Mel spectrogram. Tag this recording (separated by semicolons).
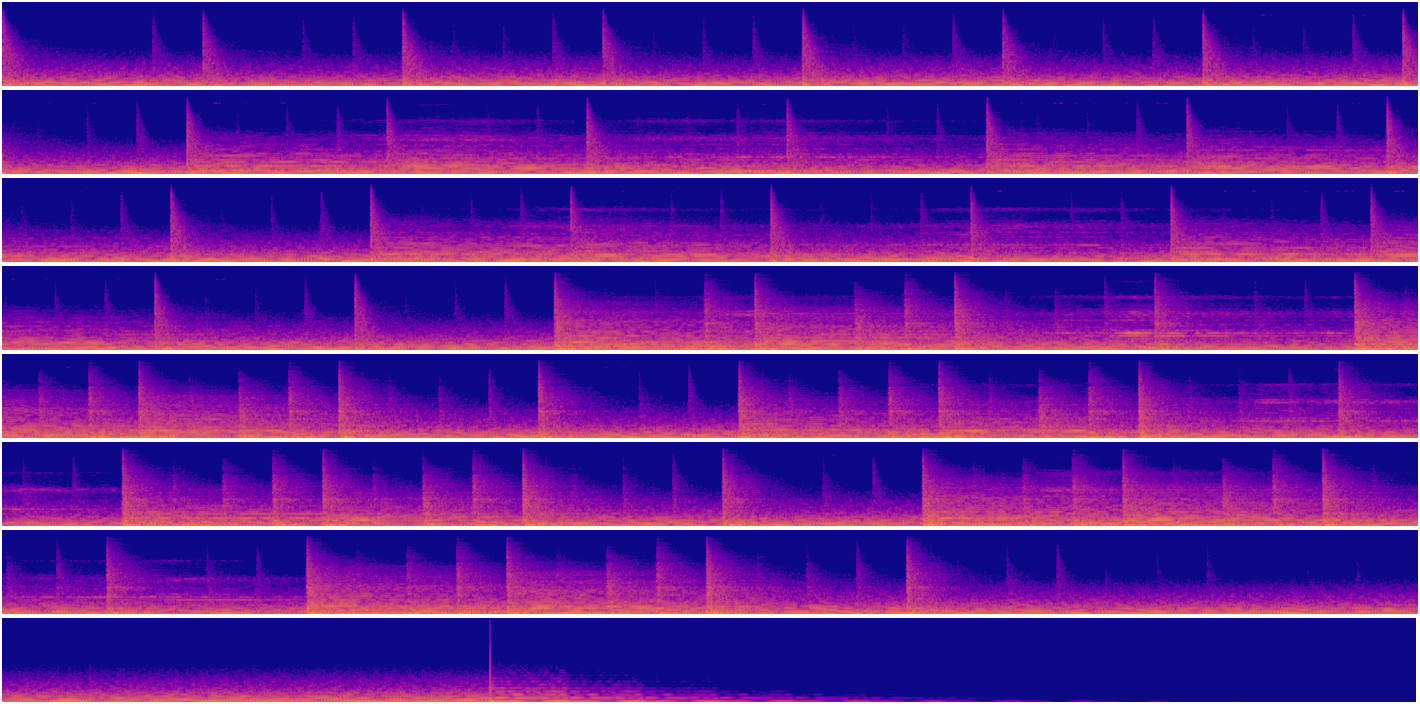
War; Horror; Movie; Suspense; Scary; Electronic; Drum; Deep; Cinematic; Sound; Bass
